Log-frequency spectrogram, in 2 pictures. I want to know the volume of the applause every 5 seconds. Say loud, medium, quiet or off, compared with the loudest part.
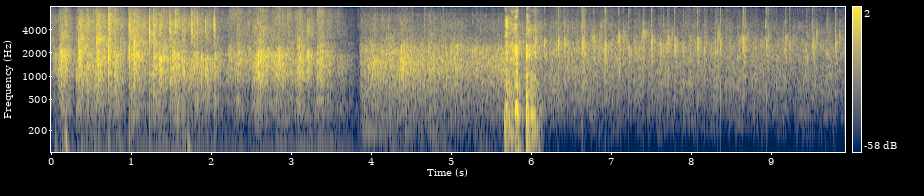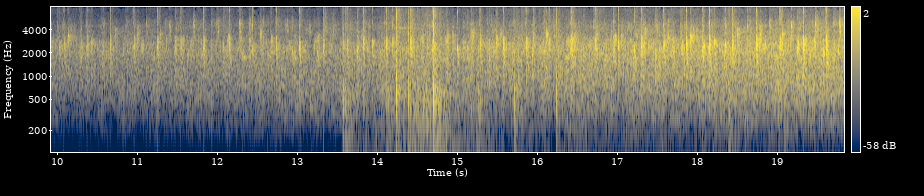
loud, medium, medium, loud.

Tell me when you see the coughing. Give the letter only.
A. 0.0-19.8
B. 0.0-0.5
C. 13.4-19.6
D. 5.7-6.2
D.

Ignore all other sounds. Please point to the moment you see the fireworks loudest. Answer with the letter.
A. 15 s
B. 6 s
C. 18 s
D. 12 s
A.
